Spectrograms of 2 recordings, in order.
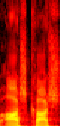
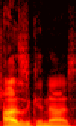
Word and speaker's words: Ashkenazi: Find out if you have Oshkosh Jewish in you. Is it Oshkosh? How do you say that Jewish? Ashkenazi.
